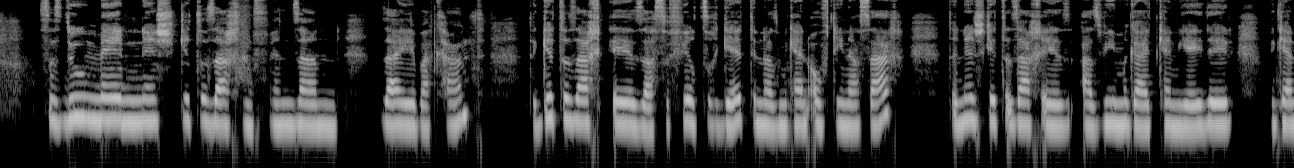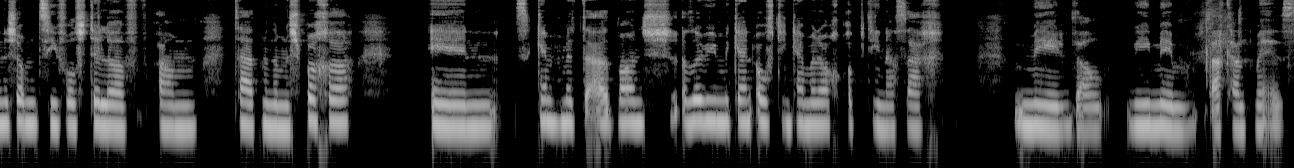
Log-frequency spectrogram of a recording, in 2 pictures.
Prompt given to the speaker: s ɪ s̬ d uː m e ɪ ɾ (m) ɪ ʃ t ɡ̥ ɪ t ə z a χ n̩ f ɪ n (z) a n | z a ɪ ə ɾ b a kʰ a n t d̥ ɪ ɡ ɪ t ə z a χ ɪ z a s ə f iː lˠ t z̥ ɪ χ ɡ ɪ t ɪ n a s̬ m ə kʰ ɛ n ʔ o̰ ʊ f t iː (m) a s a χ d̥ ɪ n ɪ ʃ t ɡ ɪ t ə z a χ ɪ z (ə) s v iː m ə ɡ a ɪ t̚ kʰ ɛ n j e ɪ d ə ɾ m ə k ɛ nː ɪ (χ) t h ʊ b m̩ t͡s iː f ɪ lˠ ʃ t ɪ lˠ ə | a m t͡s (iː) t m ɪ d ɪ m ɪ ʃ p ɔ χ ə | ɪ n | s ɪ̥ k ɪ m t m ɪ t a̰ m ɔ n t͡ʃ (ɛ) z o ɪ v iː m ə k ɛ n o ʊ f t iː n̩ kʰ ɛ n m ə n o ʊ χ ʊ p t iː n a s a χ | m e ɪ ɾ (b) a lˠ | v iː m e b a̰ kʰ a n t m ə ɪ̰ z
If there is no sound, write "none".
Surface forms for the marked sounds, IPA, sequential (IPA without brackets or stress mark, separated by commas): n, z, n, a, ʃ, aː, a, v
